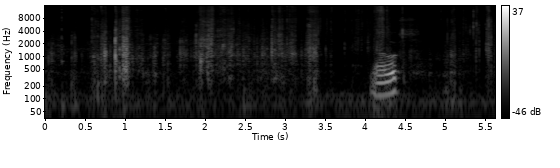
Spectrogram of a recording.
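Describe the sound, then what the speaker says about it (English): Cardboard rips and crinkles as a sports trading card box is torn open by hand, in a few short, close bursts, while a person talks briefly. "Let's just rip this box apart."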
